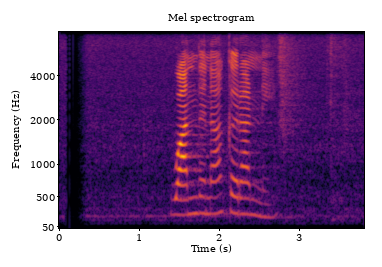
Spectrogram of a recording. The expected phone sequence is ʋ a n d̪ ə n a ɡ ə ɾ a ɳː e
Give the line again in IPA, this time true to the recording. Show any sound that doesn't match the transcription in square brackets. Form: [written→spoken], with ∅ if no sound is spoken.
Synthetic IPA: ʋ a n d̪ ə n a [ɡ→k] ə ɾ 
